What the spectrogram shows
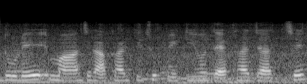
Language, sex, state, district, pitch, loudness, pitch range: Bengali, female, West Bengal, Kolkata, 175 Hz, -17 LUFS, 160-210 Hz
